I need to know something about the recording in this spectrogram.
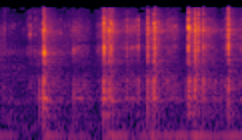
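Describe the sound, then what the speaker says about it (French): Several sharp, brittle cracks and snaps spaced irregularly as a knife runs along a fish's backbone, crunching through the bones while filleting, close up and fairly quiet. "Vous voyez les arêtes qui craquent là, ça c'est le bruit des arêtes"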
